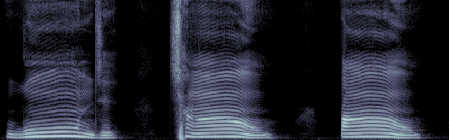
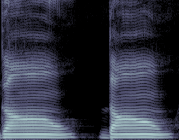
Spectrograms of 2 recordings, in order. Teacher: नाक और गले से दोनों से होता है। जैसे गूंज, छाँव, पाँव आदि। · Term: अनुनासिक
